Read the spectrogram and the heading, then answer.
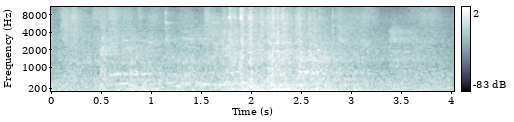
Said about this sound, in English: Underground metro stations is where many people hide. Young and old stand patiently in line for food served by volunteers.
